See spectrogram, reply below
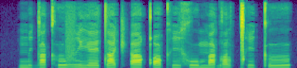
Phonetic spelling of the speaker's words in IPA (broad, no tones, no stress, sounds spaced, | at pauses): m i ɡ a kʰ ɯ v i j e t a t͡ʃʼ a qʼ o kʰ i x u m a ɡ ʌ l ǀʰ i kʼ ɯ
